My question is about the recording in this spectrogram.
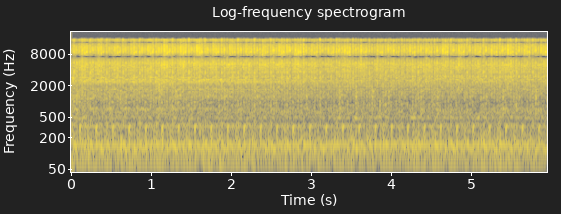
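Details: UD Nissan PKD 411, NE6 six-cylinder diesel, after head repair for intake-side chuffing: steady even idle, low rumble with quick regular firing pulses, no knock or tapping; engine runs normally.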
